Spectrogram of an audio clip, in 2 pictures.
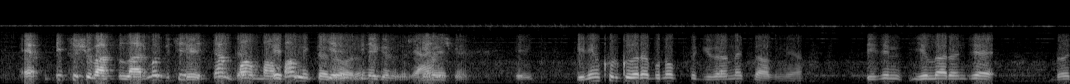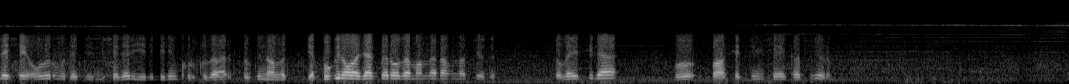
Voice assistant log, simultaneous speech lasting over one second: present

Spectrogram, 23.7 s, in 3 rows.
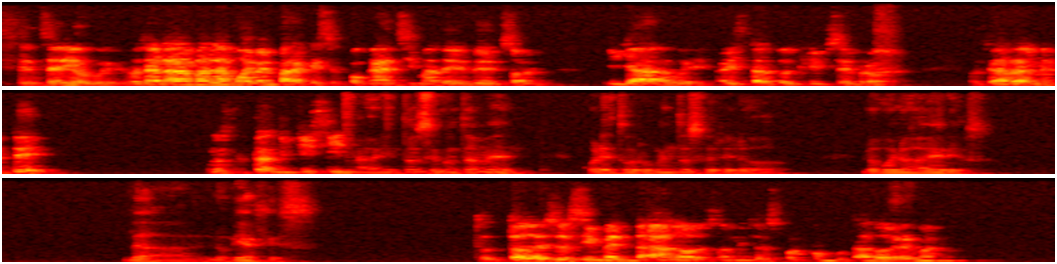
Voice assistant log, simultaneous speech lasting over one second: none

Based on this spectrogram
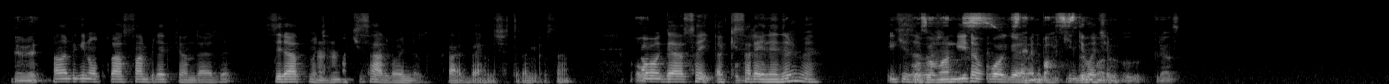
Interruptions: present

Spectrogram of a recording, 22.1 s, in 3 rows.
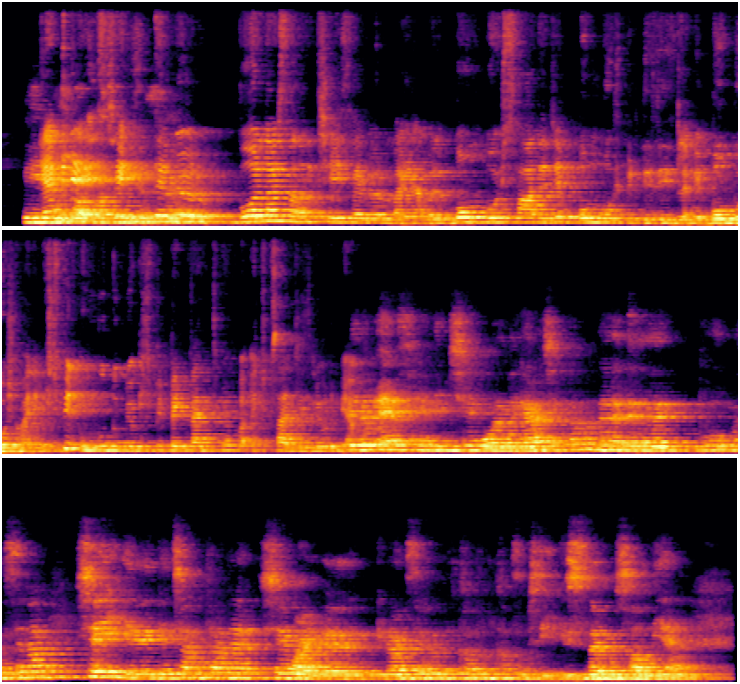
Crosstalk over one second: present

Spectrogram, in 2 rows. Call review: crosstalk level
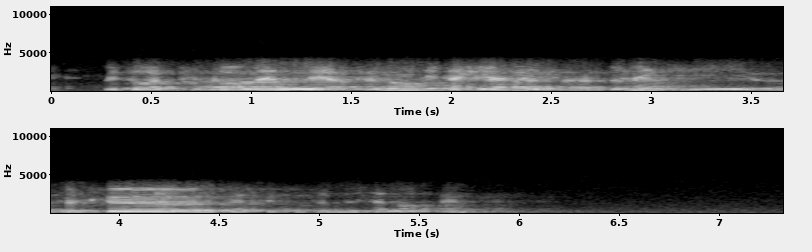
present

